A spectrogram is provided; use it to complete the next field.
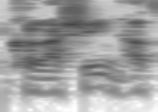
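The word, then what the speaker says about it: Kolašinac: been told by my Bosnian mate, the correct pronunciation of his name, Kolasinac, and Monreal are out injured, they will probably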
